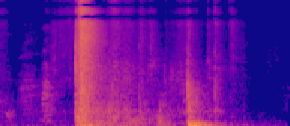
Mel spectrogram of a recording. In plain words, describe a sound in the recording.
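A heavy stone thuds down onto the floor.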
